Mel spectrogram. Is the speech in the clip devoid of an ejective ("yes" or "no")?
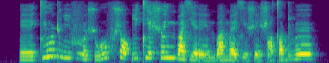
yes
